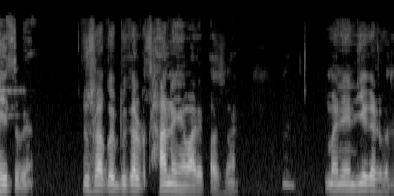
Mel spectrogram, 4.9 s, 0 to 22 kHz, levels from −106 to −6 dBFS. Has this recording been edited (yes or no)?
no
